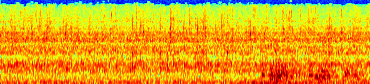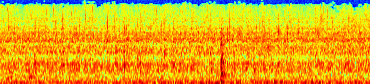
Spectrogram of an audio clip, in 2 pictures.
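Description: Sugar syrup boiling in a stainless steel saucepan: faint steady bubbling and crackling as the syrup thickens toward caramel and its bubbles grow larger. A single small click near the end.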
